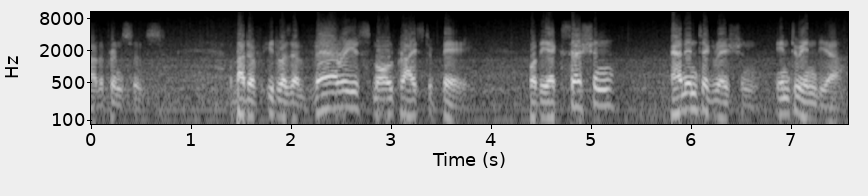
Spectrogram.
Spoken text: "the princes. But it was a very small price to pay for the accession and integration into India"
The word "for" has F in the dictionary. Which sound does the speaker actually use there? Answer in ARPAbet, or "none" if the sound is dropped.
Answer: F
